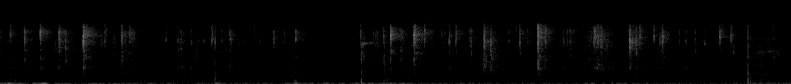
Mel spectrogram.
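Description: Computer keyboard keys being typed in bursts of quick clicks, close and fairly quiet, while code is written out.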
